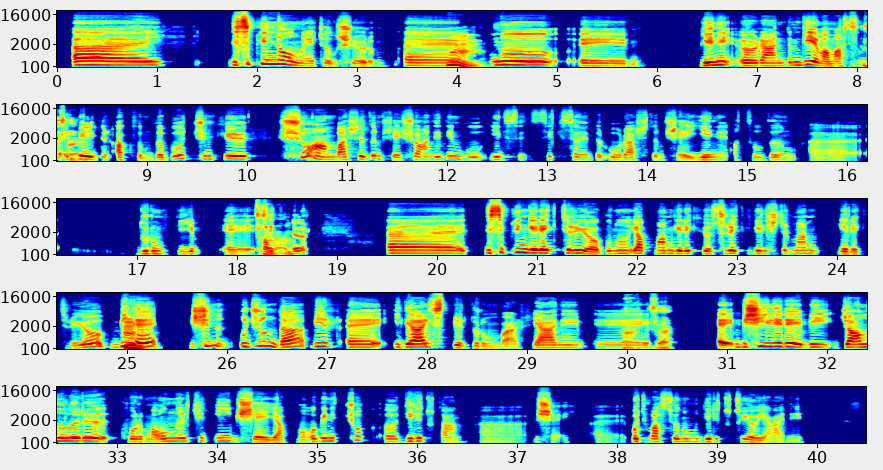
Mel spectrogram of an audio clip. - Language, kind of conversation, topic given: Turkish, podcast, Korkularınla yüzleşirken hangi adımları atarsın?
- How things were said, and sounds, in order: other background noise; tapping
